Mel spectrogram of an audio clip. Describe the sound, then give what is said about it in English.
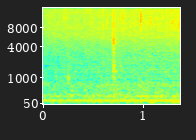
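Hen of the Woods mushrooms, browned golden, sizzle in a hot pan that is smoking, with a soft, steady hiss, broken by a couple of faint crackles. A low hum sits underneath, and no one speaks. “Do you hear that sizzle that sort of sounds like a little much?”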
